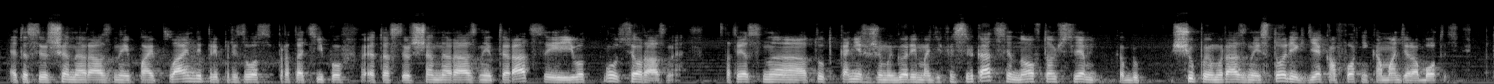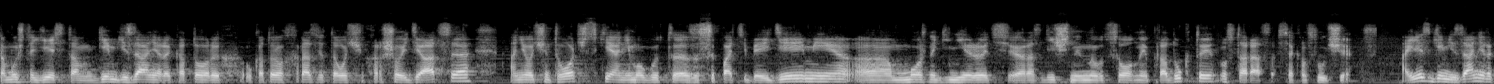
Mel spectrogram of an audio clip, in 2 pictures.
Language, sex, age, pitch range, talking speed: Russian, male, 20-39, 100-120 Hz, 145 wpm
